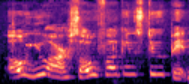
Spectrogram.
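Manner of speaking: high, scornful mock voice of a shocked stranger; mocking shocked local. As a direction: sneer it like an imagined local. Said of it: "people being shocked to finally see one".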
